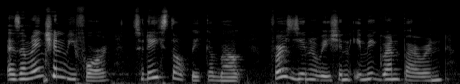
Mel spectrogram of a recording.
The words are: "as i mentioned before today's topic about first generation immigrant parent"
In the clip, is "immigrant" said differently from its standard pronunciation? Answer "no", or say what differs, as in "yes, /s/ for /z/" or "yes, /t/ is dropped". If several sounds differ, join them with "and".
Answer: no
